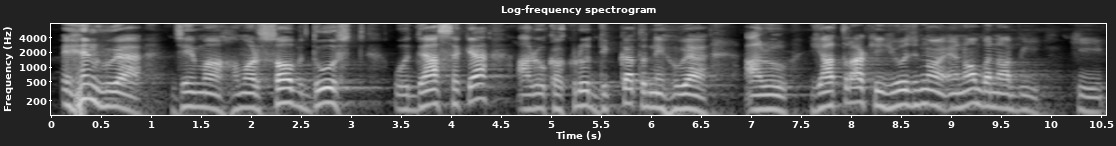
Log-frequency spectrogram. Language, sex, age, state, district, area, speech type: Maithili, male, 18-30, Bihar, Saharsa, rural, spontaneous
